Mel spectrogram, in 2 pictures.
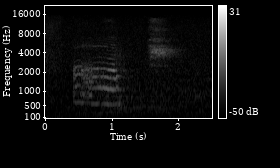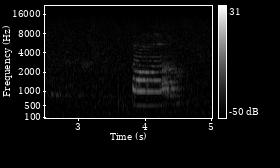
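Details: Angel, a pet domestic cat, filmed indoors at 7:38 PM on 21 October 2021, the day she stopped drinking water and two days before dying, gives two drawn-out, harmonic meows about three seconds apart against a quiet room background.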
